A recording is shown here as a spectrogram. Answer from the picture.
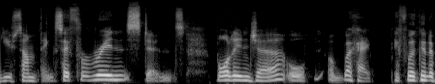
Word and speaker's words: Bollinger: So for instance, Bollinger, if we're going to pronounce things correctly, Bollinger, they own L'Aglo Chateau.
